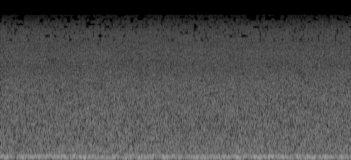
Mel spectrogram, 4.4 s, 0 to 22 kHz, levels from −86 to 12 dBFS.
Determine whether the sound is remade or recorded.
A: recorded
